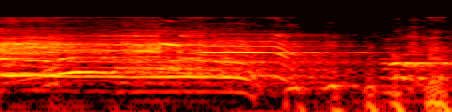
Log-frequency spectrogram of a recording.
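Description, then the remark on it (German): A family from Remscheid shouts together at full volume to drive off ghosts and witches at Schloss Burg, a long sustained yell that breaks into shorter, ragged cries and whoops toward the end. “Genau, man schreit sie am besten lauthals an.”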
